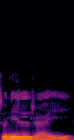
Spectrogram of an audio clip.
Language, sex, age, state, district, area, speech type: Nepali, female, 60+, West Bengal, Darjeeling, rural, spontaneous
